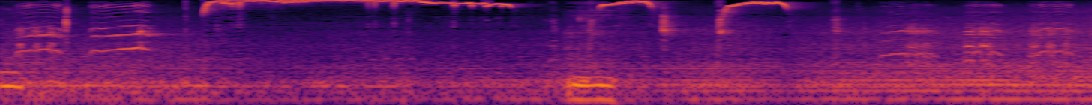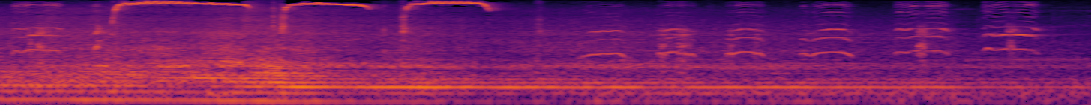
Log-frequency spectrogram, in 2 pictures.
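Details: Baby monkey screaming: long, extremely high-pitched shrieks come in bursts, broken by brief pauses, followed by a string of quick arched whimpers, with a human voice and background hum.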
